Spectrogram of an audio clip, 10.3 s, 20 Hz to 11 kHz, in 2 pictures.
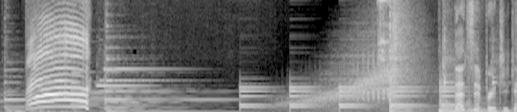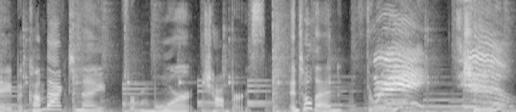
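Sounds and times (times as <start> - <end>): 
cat meowing: 0.2 - 1.0
speech: 4.6 - 10.3.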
